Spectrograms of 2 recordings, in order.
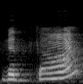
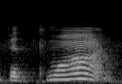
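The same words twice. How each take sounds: First: विद्वान as vid-daan, no second v; mispronounced विद्वान. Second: विद्वान as vid-vaan; correct विद्वान. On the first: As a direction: drop the v after d in विद्वान. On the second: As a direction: sound the v after d in विद्वान. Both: Shown as a demonstration. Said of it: "जिनका हम गलत उच्चारण".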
